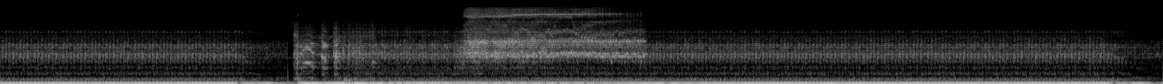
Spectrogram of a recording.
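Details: Toyota Prado 2010 1KD diesel idling, GoPro mounted at radiator with fan removed; high squeal rises then fades intermittently despite new belt and three pulleys; owner suspects weak drive belt tensioner spring letting belt slip.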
